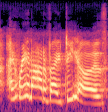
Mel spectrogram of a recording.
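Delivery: usual speaking voice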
